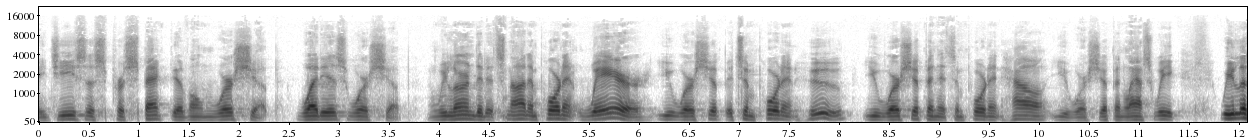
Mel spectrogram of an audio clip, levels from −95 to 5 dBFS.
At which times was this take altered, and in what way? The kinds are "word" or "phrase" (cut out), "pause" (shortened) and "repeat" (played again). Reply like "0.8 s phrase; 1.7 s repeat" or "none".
2.5 s pause; 3.8 s pause; 8.1 s pause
